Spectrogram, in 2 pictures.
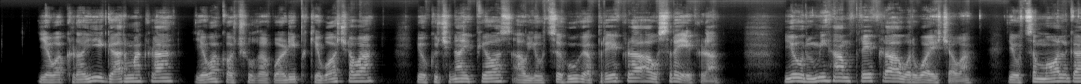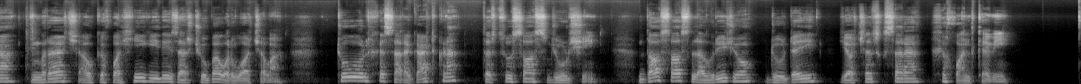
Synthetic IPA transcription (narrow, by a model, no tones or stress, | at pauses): jawakɽɑjiɡaɾmakɽa | jawakɑt͡ʃuɣaɣwaɽipə̥kewɑt͡ʃawa | jawkut͡ʃinajpjɑza̰wjawt͡səɦuɣapɾekɽaːwsɾajekɽa̰ | jawɾumiɦampɾekɽaːwəɾwɑjet͡ʃa̰wa̰ | jawt͡səmɑlɡamɾət͡ʃa̰wkəxwaxeɡid̪ezaɾt͡ʃubawəɾwɑt͡ʃa̰wa̰ | ʈolxəsaɾaɡaʈkɽa | t̪əɾt͡sosɑsd͡ʒoɽʃḭ | d̪ɑsɑslawɾiʒoɖuɖəj | jɑt͡ʃasksaɾaxəxwa̰nd̪kawḭ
